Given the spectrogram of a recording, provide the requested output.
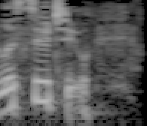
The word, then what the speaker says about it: Lesotho: And he mentioned one project in the tiny landlocked African country of Lesotho, which, if memory serves me, he said it correctly, Lesotho.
